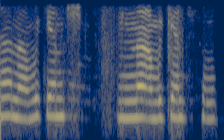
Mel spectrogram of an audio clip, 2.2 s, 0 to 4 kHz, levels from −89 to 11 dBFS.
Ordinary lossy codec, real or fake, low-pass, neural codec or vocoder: none; real; 3.6 kHz; none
